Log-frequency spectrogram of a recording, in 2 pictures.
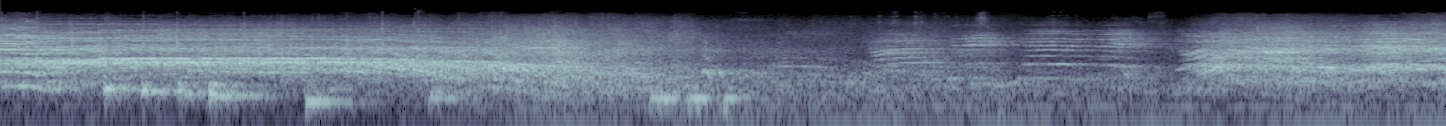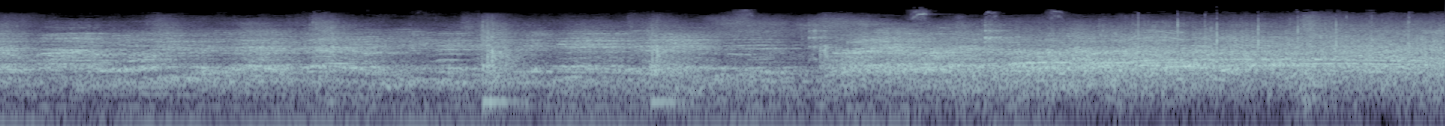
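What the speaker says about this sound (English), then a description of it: "Northside Elementary, let me hear you yell." A crowd of elementary school students at a county school district convocation yells and cheers loudly, with bursts of shouting and clapping that dip and swell, and an announcer's amplified voice cutting in between.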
